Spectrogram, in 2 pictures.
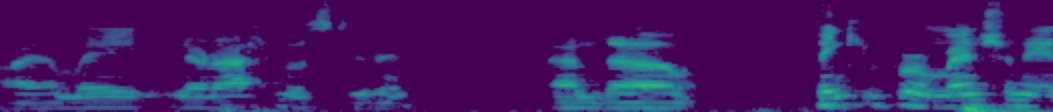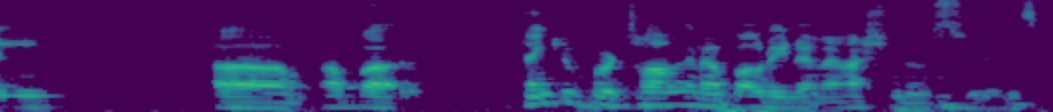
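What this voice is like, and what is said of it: Venezuelan Spanish accent. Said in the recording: “if you guys can hear my accent ... I am from Venezuela”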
